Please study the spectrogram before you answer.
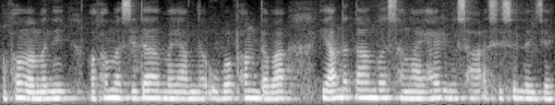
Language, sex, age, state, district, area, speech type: Manipuri, female, 18-30, Manipur, Thoubal, rural, spontaneous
